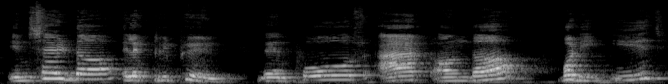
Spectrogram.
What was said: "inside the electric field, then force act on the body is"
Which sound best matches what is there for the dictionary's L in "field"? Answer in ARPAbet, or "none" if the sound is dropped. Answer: N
